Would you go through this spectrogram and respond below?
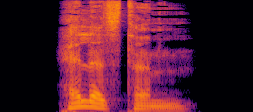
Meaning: strong dative masculine/neuter singular superlative degree of helle
- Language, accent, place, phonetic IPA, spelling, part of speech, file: German, Germany, Berlin, [ˈhɛləstəm], hellestem, adjective, De-hellestem.ogg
